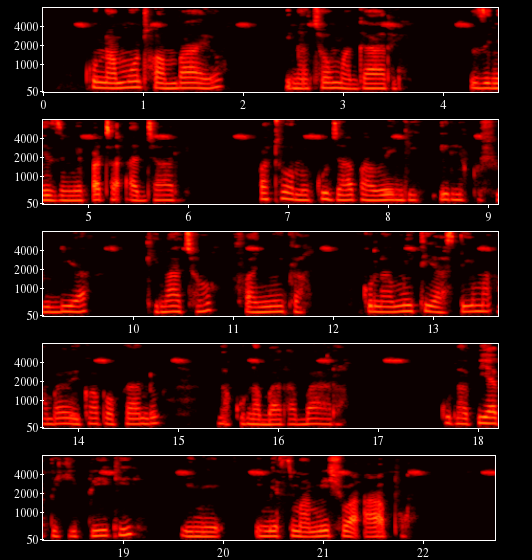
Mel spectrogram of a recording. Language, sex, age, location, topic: Swahili, female, 18-24, Kisumu, health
